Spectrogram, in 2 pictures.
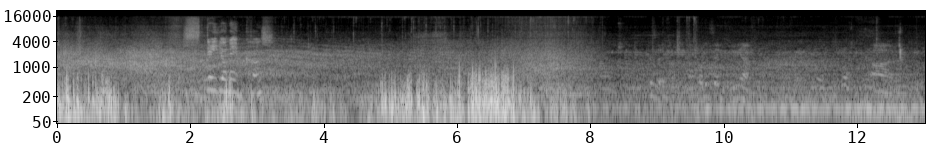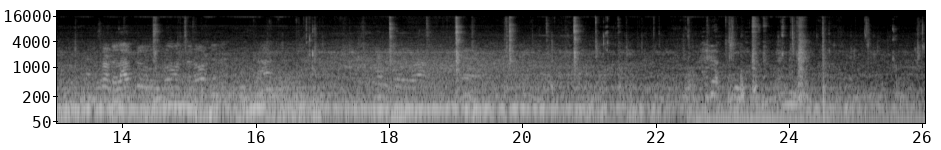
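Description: Indistinct voices with wind buffeting the microphone, then, about eight seconds in, a quieter indoor stretch with a steady low hum and faint voices in the background.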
